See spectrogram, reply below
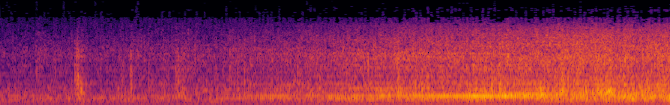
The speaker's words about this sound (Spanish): Llegan dos coches frente al puesto de mando con alemanes y un prisionero.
